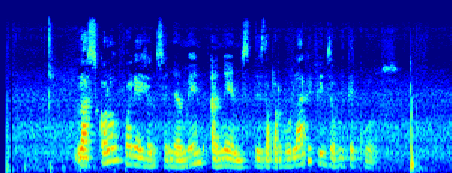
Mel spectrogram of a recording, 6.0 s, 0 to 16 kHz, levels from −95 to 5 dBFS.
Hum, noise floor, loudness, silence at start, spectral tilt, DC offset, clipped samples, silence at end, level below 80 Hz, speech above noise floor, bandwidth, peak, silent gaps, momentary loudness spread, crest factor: none; -55 dBFS; -30 LUFS; 0.05 s; -5 dB/octave; under 0.1%; under 0.1%; 0.5 s; -70 dBFS; 26 dB; 11 kHz; -6 dBFS; none; 21 LU; 24 dB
